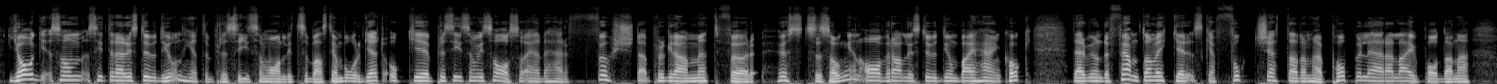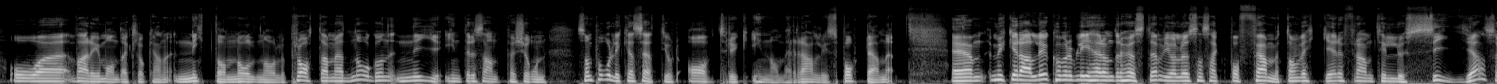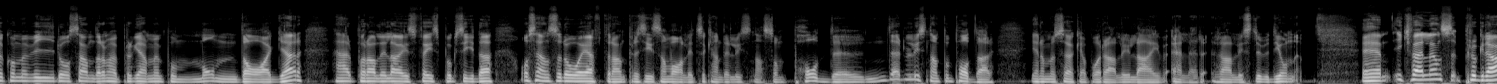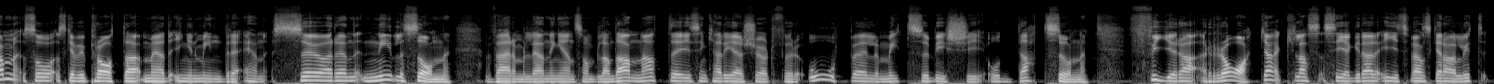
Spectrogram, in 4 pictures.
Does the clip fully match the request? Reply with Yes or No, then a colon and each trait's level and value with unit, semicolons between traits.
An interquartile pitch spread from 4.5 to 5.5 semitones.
Yes: average, 4.9 semitones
